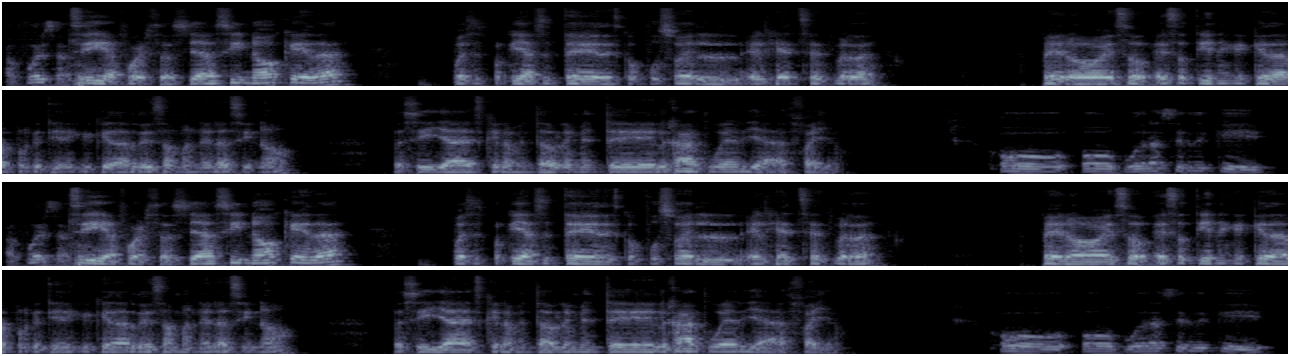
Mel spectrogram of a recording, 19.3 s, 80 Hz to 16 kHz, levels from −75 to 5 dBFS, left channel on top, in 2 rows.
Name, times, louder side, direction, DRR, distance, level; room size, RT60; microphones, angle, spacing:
voice 1, 0.0-0.7 7.9-8.7 16.7-19.1, left 1 dB, 85° left, 3.0 m, -39 dB
voice 2, 0.5-2.5 3.4-6.5 7.8-11.8 12.6-15.9, equal, 10° right, 1.9 m, -30 dB
5.9 x 5.7 x 2.9 m
head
